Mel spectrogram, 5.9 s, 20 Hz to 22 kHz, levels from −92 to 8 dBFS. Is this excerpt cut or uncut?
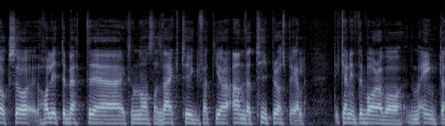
uncut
